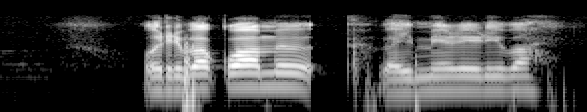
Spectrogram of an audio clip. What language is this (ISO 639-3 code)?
ven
